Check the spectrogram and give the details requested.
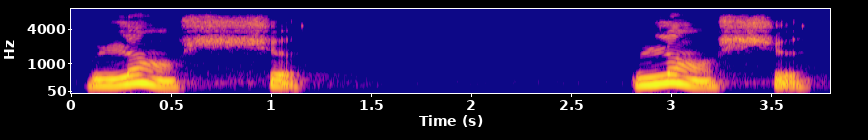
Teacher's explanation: If it's feminine, blanc, blanc, blanc, white. Now, blanc becomes blanche with sh sound at the end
